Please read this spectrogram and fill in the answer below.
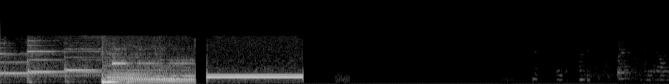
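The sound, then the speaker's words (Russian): Ringing tone as a phone call is transferred to a finance department: a harsh buzzy passage, then a steady tone lasting about a second, cut off into near silence with a few faint scattered sounds. “Сейчас это переведу на финансовый отдел, переведу.”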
